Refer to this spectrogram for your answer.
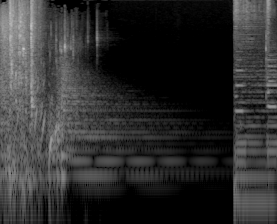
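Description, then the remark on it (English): A loud splash of water bursts out, then fades into a lingering ringing tail before a second sudden splash-like burst cuts in near the end, with no one talking. “And they splish, and they splash. And they splash, and they splish.”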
